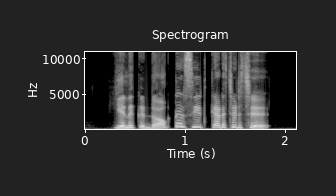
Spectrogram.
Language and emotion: Tamil, happy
